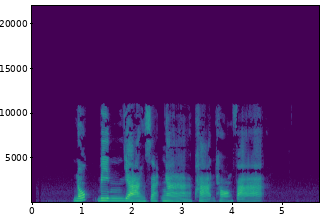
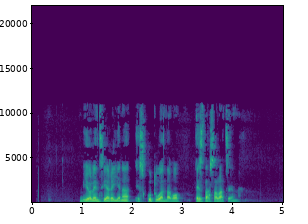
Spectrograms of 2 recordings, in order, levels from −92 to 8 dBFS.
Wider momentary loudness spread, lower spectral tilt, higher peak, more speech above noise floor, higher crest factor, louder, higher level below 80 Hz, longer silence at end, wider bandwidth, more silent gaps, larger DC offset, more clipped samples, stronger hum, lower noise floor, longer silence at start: second, 10 LU vs 14 LU; second, -3.5 dB/octave vs -5 dB/octave; second, -8 dBFS vs -4 dBFS; second, 46 dB vs 52 dB; about the same, 22 dB vs 18 dB; second, -28 LUFS vs -20 LUFS; second, -84 dBFS vs -56 dBFS; first, 1.15 s vs 0.9 s; about the same, 11.5 kHz vs 11.5 kHz; neither; neither; neither; neither; about the same, -74 dBFS vs -72 dBFS; second, 0.8 s vs 0.95 s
